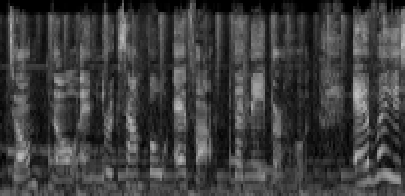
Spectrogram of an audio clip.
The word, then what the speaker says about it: Ewa: Another thing that people don't know, and for example, Ewa, the neighborhood. Ewa is spelled E-W-A. So if from the US mainland, you pronounce it Ewa. But in Hawaiian language, W in the middle is pronounced V.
